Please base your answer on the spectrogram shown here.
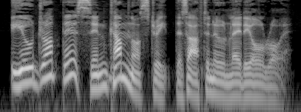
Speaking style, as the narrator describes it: I said very calmly

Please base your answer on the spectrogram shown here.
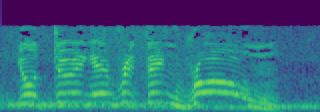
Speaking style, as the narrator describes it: shout

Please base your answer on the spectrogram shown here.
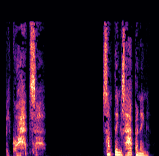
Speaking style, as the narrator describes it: Harold whispered back

